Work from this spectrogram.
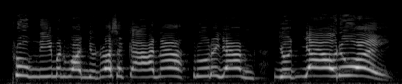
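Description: Nothing stood out on listening to this speech recording.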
